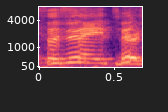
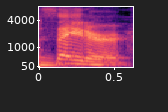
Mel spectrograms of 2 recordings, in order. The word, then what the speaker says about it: satyr: It's a satyr, not satyr. You said this satyr.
